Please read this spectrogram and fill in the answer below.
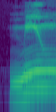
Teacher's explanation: حالا میرسیم به حرف واو، من واقن به این شکل ادغام میشه، من واقن، نون از بین میره، حرف واو مشدد میشه و دو حرکت هم غنه و اون مکسی که عرض کردم روی به اصطلاح ادغام انجام میدیم به این شکل، میواقین.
